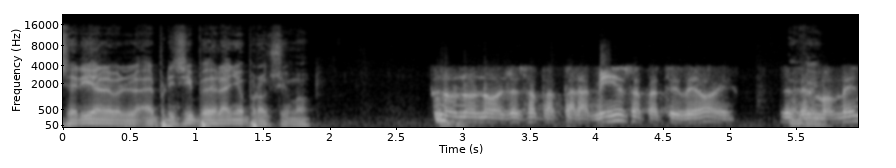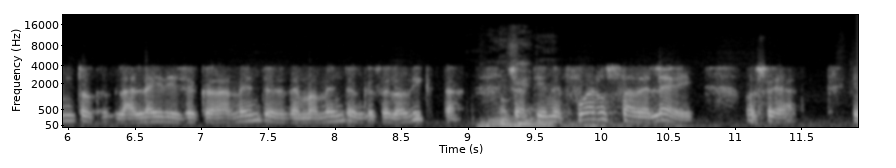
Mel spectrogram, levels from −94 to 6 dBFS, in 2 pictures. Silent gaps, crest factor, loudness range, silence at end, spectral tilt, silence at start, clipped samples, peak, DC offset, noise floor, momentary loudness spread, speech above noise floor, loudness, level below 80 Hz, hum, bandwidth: none; 18 dB; 1 LU; 0.1 s; -5 dB/octave; 0 s; under 0.1%; -14 dBFS; under 0.1%; -69 dBFS; 9 LU; 38 dB; -31 LUFS; -46 dBFS; none; 16 kHz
